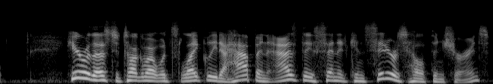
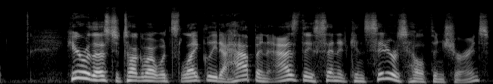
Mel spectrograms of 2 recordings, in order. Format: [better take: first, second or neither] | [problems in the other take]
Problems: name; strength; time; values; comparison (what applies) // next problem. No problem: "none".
second | muffled; slightly; fading above 3.5 kHz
